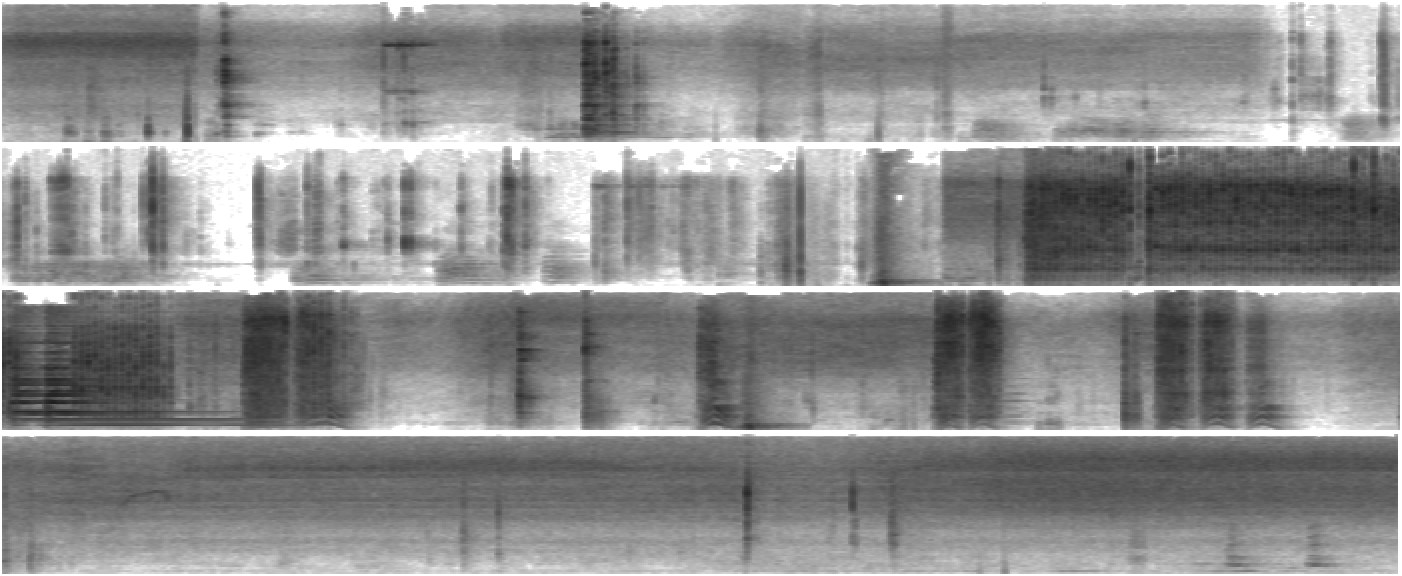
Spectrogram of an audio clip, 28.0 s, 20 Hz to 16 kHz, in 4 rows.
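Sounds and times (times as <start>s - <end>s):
pneumatic impact wrench: 11.8s - 15.8s, 18.6s - 19.0s, 19.6s - 20.5s
ringing metallic tone: 14.0s - 15.6s.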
